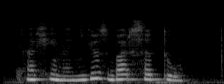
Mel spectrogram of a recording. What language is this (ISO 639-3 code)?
rus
